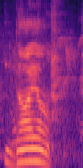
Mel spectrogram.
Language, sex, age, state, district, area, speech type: Maithili, male, 45-60, Bihar, Madhepura, rural, read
